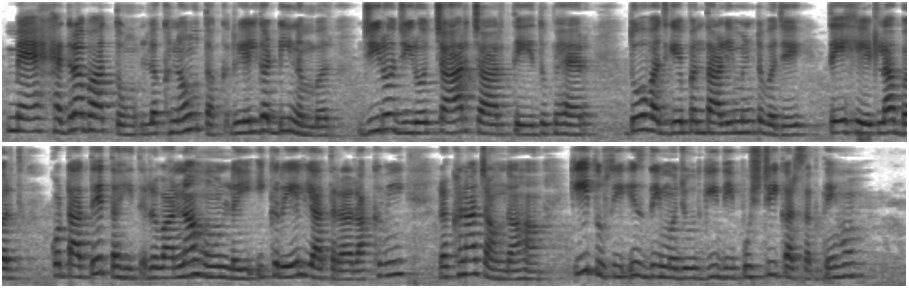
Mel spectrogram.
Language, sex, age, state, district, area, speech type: Punjabi, female, 18-30, Punjab, Kapurthala, rural, read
